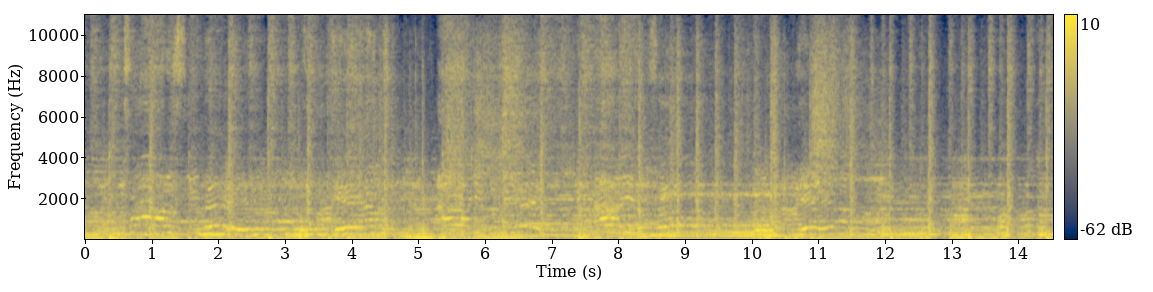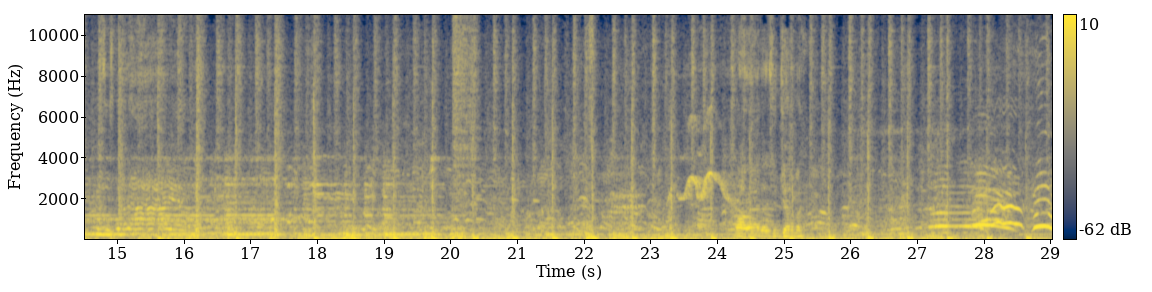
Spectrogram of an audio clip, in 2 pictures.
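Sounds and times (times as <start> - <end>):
bass guitar: 0.0 - 29.0
steady drum kit beat: 0.0 - 29.0.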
